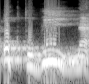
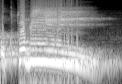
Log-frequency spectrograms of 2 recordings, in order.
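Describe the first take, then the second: First: "اكتبين" said slowly, with the final ن clearly sounded; original form. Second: "اكتبي" said very slowly, ending on a plain ي with no ن; correct form, drawn out. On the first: Teacher showing the underlying form before the nun drops, slow demo. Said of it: "أصل الكلام". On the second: Teacher giving the correct imperative to students, slow demo. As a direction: stretch "اكتبي" without the nun. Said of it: "أقول". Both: Shown as a demonstration.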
